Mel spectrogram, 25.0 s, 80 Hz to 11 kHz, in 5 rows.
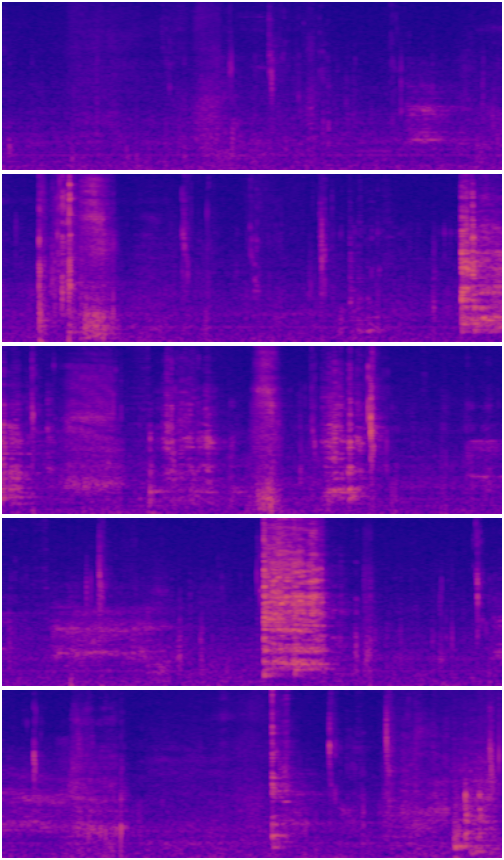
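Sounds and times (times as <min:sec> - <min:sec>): person chewing: 0:01.6 - 0:25.0.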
